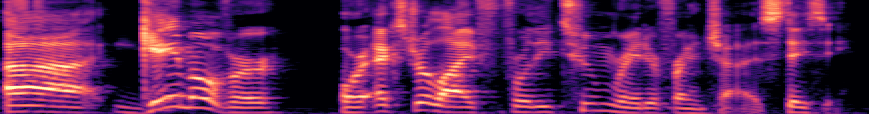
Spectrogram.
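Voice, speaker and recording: A man's voice: medium pitch, animated, moderate pace. A man hosting a casual movie panel, informal as he guides the discussion. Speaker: panel show host.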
